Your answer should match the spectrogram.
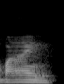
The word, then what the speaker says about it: Bine: Paul Bine rhymes with fine.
